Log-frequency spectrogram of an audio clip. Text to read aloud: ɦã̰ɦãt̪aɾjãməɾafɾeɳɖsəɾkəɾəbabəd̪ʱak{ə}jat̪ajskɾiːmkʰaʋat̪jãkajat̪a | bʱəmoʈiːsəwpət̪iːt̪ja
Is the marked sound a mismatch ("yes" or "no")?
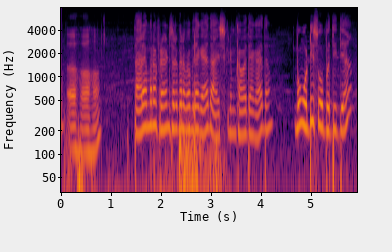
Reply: yes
